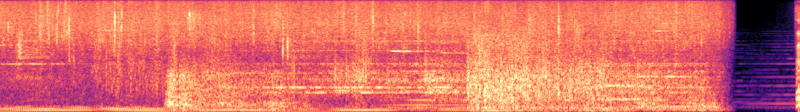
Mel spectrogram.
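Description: Layered rain sound effects pouring steadily over a low music drone, the soundtrack of a rainy horror scene. The rain swells louder about two seconds in and again around six seconds, then everything cuts off suddenly near the end.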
